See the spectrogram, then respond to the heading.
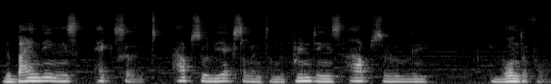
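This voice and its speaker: A man's voice: medium pitch, steady tone, fairly quick, dark tone, soft background music. A man giving an unscripted, enthusiastic video review of a tabletop game, repeating words for emphasis.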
